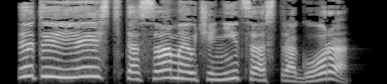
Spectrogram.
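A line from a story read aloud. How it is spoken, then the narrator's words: Loud, as if to herself. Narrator (Russian): громко спросила она, словно бы у самой себя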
